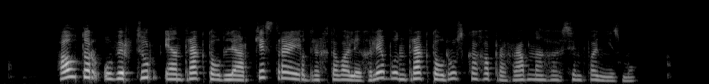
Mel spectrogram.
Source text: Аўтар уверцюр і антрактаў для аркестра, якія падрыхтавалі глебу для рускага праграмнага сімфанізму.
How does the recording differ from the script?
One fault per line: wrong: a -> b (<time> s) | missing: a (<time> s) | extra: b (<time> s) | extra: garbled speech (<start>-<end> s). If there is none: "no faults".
missing: якія (2.9 s)
wrong: для -> антрактаў (4.0 s)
